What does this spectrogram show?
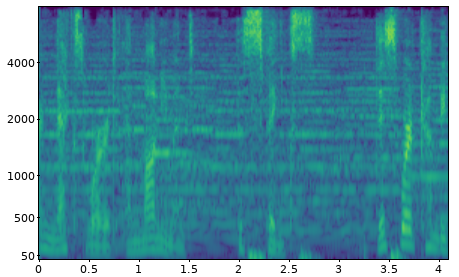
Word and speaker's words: Sphinx: word and Monument the Sphinx this word can be tricky to pronounce you have an S sound than an F sound Sphinx the Sphinx is a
